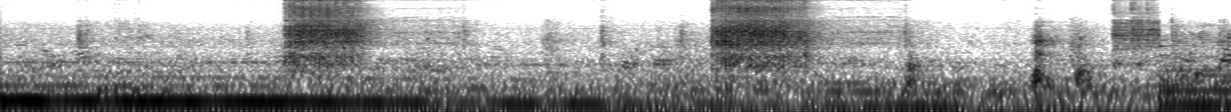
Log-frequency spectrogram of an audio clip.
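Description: Pneumatic impact wrench (wheel gun) on a rally car's wheel nut, firing in two short bursts about two seconds apart, over a steady low hum.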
